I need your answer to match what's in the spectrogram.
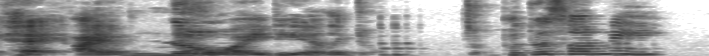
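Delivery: earnest, pleading, protesting voice. Retelling how Henry denied ordering the killing: imitating Henry pleading. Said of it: "So he's pleading".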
